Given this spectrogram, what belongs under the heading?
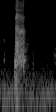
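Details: Dog coughing, possibly throwing up as the owner wonders: one short, harsh, husky burst like a cough or throat clear.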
